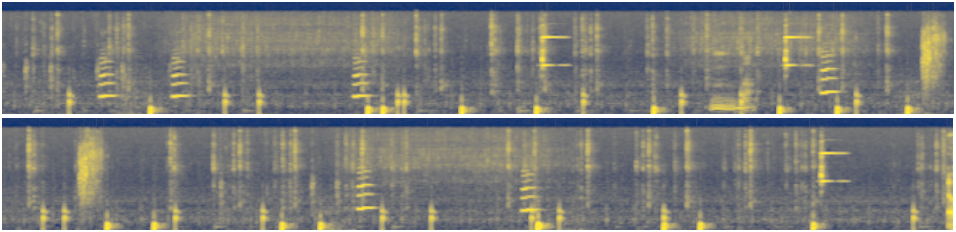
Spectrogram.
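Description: Short electronic chimes and pops ring out now and then.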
